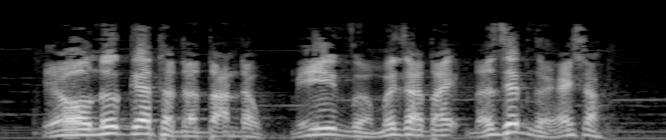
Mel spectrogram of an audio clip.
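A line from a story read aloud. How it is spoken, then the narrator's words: Shout. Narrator (Vietnamese): Một người xông ra quát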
